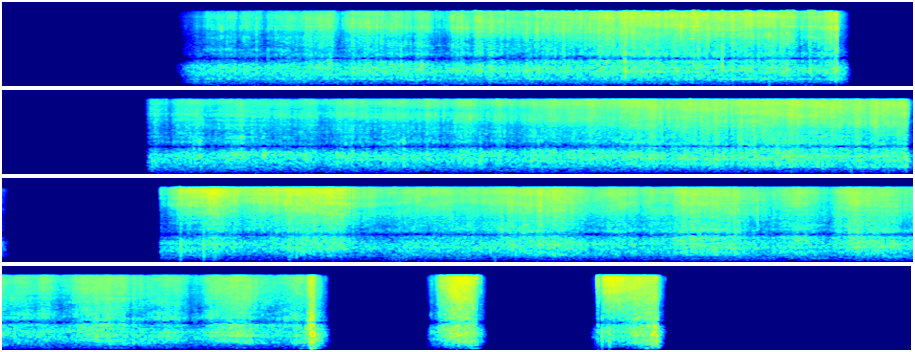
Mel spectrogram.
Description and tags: JBF Finger on TurfEdit
turf, finger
